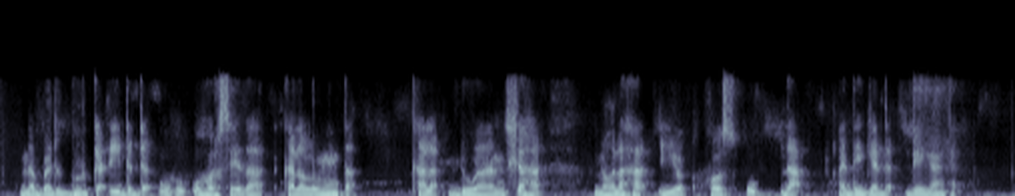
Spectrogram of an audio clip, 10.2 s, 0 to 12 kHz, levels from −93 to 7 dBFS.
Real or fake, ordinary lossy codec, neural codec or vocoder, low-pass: fake; Opus, 64 kbps; codec, 16 kHz, 2 kbps, X-Codec, HuBERT features, trained on general audio; 7.2 kHz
